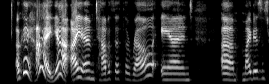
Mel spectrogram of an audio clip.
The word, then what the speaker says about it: Tabatha: are you good great is your name pronounced Tabitha yep okay always want to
